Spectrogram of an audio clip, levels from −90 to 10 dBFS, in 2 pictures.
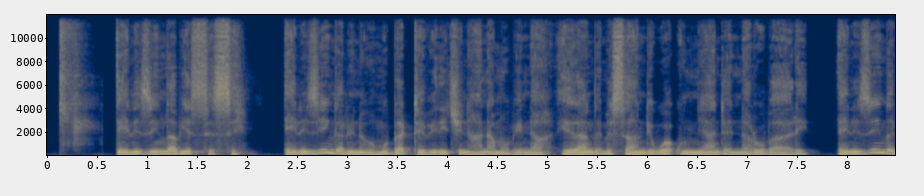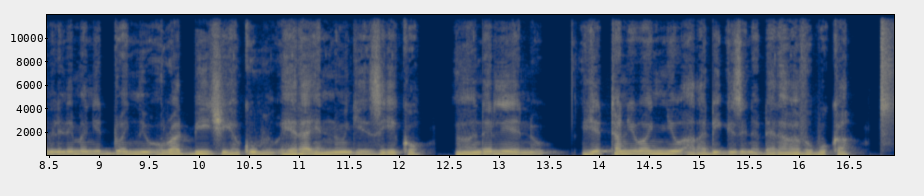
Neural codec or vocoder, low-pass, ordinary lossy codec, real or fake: codec, 24 kHz, 0.9 kbps, WavTokenizer, small release; none; none; fake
